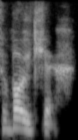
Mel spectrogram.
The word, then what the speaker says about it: Wojciech: Would it be Wojciech, perhaps? Or Wojciech? Hello everyone, it's Wojciech. I wasn't too far. But you can also say in the shorter way Wojtek.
